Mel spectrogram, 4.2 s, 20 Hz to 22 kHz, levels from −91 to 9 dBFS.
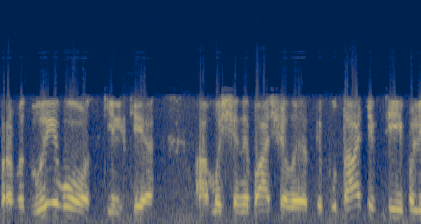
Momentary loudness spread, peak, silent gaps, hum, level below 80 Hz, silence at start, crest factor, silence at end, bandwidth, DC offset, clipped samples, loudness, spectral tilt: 6 LU; -4 dBFS; none; none; -54 dBFS; 0 s; 14 dB; 0 s; 4.6 kHz; under 0.1%; under 0.1%; -18 LUFS; -6 dB/octave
